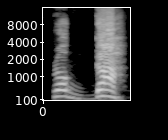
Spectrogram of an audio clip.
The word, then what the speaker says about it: প্রজ্ঞা: যাচ্ছেন বুঝাবো এই যে প্রজ্ঞা শব্দের শুরুতে পর ফালা আছে র ফালা যুক্ত আছে প্রথম বর্ণে র ফালা যুক্ত আছে যুক্ত থাকলে এই বর্ণের সাথে কি একটা অ আছে ঠিক আছে সেই অ এর উচ্চারণটা কি করবেন ও করবেন এর উচ্চারণটা কি করবেন ও করবেন এই যে প্রো জয় থাকলে শেষে আছে প্রজ্ঞা প্রজ্ঞা এই যে ভাইয়া বুঝতে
